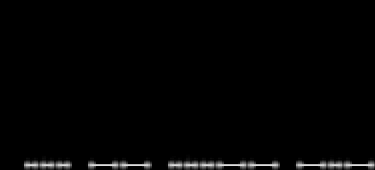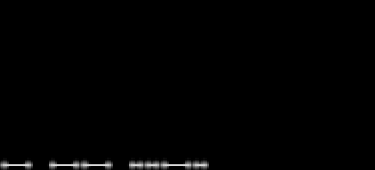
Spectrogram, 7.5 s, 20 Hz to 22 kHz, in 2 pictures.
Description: Morse code, heard as a keyed tone, about 15 wpm, 700 Hz. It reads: SM3YMF
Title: DXCC-100 Call Signs - 6 Characters - Repeated 2x - 15wpm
